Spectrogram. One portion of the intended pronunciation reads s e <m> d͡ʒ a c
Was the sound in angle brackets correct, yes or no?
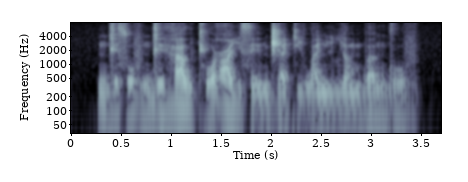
no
